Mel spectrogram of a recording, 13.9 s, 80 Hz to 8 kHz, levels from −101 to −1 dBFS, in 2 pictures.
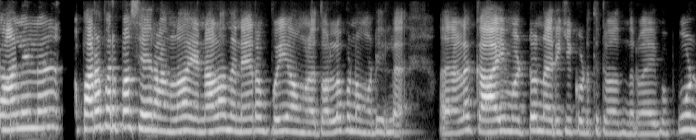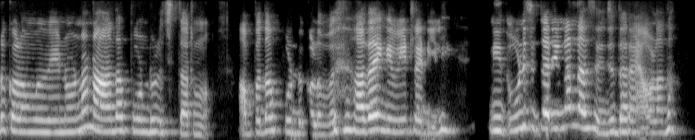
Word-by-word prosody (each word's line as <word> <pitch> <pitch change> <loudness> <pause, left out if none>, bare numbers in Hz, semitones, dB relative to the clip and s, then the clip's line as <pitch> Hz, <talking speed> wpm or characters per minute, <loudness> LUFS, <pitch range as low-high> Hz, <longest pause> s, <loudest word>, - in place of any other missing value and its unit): காலையில 325 +3 +5 0.4
பரபரப்பா 355 +2 +7
செய்றாங்களா! 280 -3 +3
என்னால 265 +3 +3
அந்த 285 -2 -1
நேரம் 275 +1 -1
போய் 265 +1 -1
அவுங்கள 240 -2 -1
தொல்ல 240 +3 -1
பண்ண 275 -2 -3
முடியல. 250 +1 -6 0.4
அதனால 235 +3 -3 0.2
காய் 255 +2 +8
மட்டும் 270 +1 -2
நறுக்கி 255 0 -3
குடுத்துட்டு 245 +1 -8
வந்துருவேன். 220 -1 -7
இப்ப 225 0 -12
பூண்டு 300 0 -2
குழம்பு 255 -1 -1
வேணுனா, 255 +7 -3
நான் 265 0 +6
தான் 285 0 -2
பூண்டு 260 -1 -4
உருச்சு 250 0 -7
தரணும். 210 -1 -8 0.3
அப்ப 245 +3 -7
தான் 280 +1 -3
பூண்டு 240 -3 -7
குழம்பு 210 +2 -5 0.3
அதான் 285 +3 +6
எங்க 270 -2 -2
வீட்ல 260 0 -2
டீலிங் 285 -1 -6 0.4
நீ - - +3 0.2
உரிச்சி 345 0 -2
தரேன்னா, 330 +4 +2
நான் 335 -1 +2
செஞ்சு 250 +1 -6
தரேன் 250 -2 -2
அவ்ள 240 0 -5
தான். 295 -2 -16
260 Hz, 180 wpm, -22 LUFS, 245-290 Hz, 0.4 s, காய்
